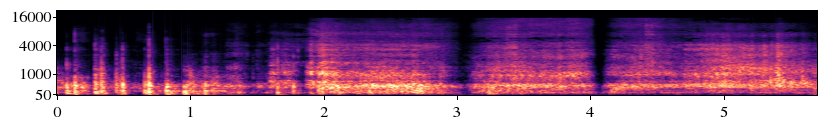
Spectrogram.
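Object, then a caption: Large flat cardboard box. Long nails tap and scratch the top of a large, flat, hollow brown Neewer cardboard box. About ten quick, dull taps come first, then a steady, dry scratching that breaks off briefly twice before continuing to the end.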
